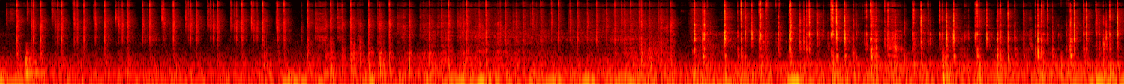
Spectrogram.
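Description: Long acrylic nails and fingertips tap rapidly on a flat, solid painted drywall interior wall beside a light switch and a photo board, making a dense stream of quick, bright clicks. After about nine seconds the sound shifts to louder knocks from the knuckles, with more low thud and short, dry ring.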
